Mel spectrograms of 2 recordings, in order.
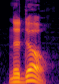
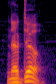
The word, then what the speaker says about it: Nadeau: The EAU and Nadeau is pronounced O in French. Like, oh my God, it's crazy to write the sound O. So we got Nadeau.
